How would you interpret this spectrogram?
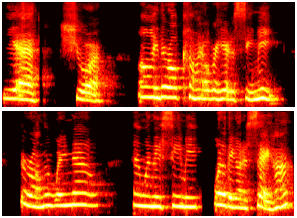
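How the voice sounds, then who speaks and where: Slow, high-voiced faded dancer played by a woman. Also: darkish tone. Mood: bitter, anguished. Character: faded, down-on-her-luck Spanish-born former Broadway dancer, despairing mother. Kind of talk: amateur old-time radio drama acting. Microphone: video call recording.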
